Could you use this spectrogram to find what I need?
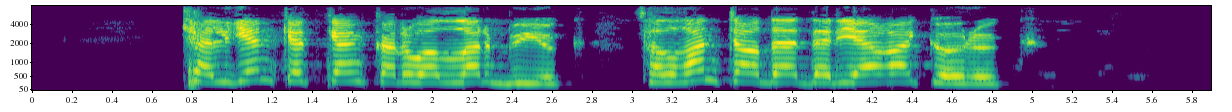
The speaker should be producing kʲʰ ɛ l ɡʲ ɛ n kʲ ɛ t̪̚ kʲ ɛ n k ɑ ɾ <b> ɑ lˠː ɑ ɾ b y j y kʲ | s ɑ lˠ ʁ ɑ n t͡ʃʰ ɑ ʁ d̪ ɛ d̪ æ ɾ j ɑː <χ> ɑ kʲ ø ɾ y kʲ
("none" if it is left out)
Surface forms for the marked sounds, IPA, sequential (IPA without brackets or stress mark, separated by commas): w, ʁ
